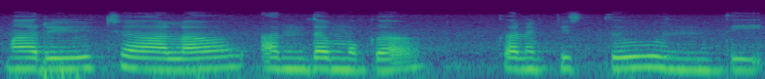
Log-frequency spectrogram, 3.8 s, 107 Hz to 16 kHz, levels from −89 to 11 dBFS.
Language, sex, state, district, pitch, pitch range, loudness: Telugu, female, Andhra Pradesh, Sri Satya Sai, 205 Hz, 195-210 Hz, -16 LUFS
